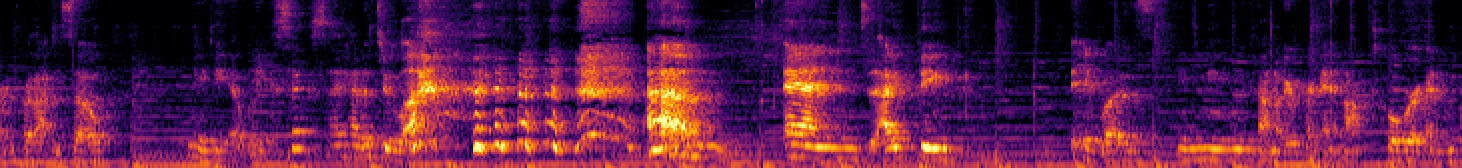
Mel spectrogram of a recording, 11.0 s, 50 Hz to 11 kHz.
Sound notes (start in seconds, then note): 3.2 laughs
